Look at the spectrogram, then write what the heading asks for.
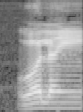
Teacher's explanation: نون ساکن کے بعد یا آیا ہے، اور یا جو ہے یہ حروف یرملون میں سے ہے، تو لہٰذا یہاں پر ادغام اور غنہ دونوں ہوگا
